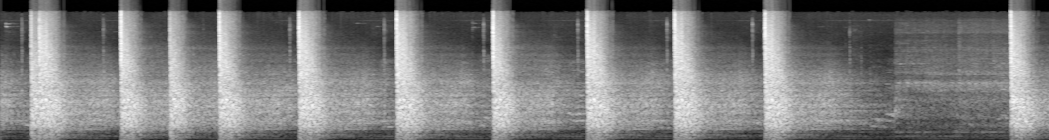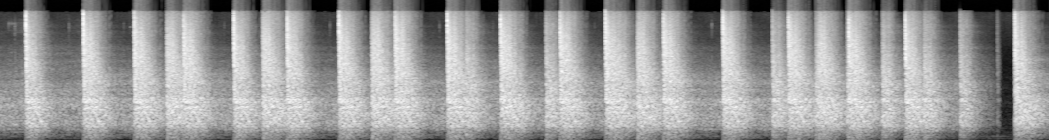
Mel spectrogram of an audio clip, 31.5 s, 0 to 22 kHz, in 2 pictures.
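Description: Canik TP9SF 9mm pistol firing shot after shot, each report ringing in the indoor range. The first string goes at about one shot a second. After a pause of about three seconds a faster string follows, at about two shots a second.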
